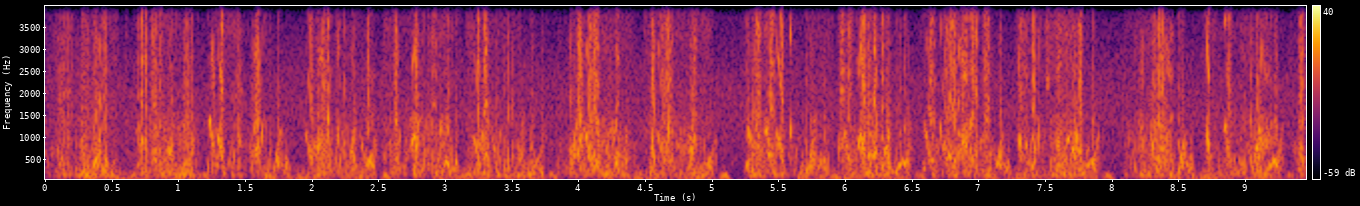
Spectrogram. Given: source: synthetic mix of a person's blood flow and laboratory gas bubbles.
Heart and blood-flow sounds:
Doppler ultrasound of blood flow; precordium
0.00-0.57 s: bubbles
0.60-0.63 s: bubbles
0.66-1.73 s: bubbles
1.93-3.71 s: bubbles
3.82-4.46 s: bubbles
4.49-5.01 s: bubbles
5.22-5.92 s: bubbles
5.94-6.40 s: bubbles
6.55-7.18 s: bubbles
7.26-7.85 s: bubbles
8.07-8.57 s: bubbles
8.67-9.25 s: bubbles
9.34-9.47 s: bubbles
From the record:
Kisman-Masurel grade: 444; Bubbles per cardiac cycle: continuous sound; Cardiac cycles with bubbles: 100%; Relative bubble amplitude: maximal (0.775 to 0.999); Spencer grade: 4 (maximum detectable bubble signal sounding continuously throughout systole and diastole of every cardiac period, and overriding the amplitude of the normal cardiac signals); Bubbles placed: anywhere in the cardiac cycle

